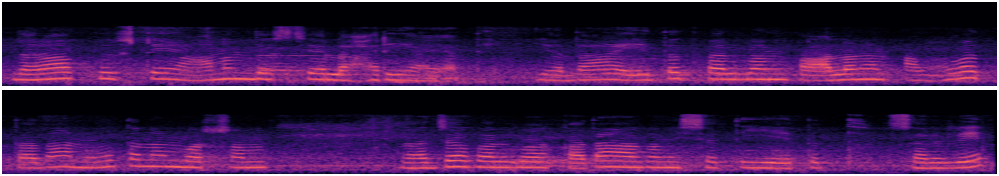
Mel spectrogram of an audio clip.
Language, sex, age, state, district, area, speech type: Sanskrit, female, 18-30, Odisha, Jajpur, rural, spontaneous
